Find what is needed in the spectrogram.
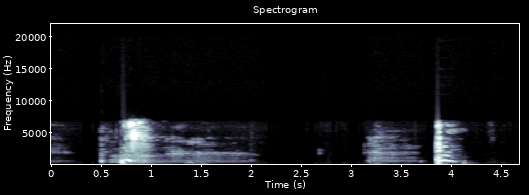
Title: embroidery sneezing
